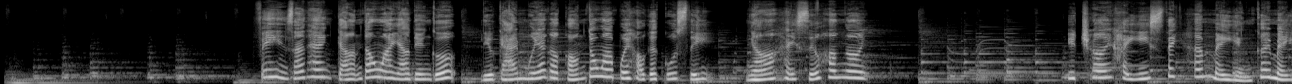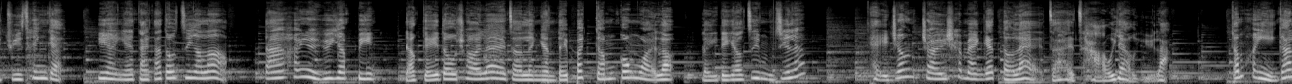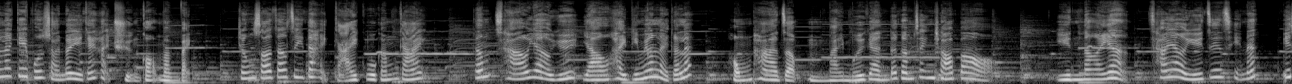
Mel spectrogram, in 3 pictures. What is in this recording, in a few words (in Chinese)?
广东话; 广东话有段古炒鱿鱼跟解雇有什么关系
